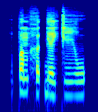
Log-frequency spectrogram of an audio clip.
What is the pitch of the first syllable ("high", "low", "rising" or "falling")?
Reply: high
